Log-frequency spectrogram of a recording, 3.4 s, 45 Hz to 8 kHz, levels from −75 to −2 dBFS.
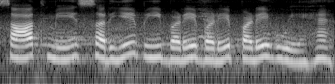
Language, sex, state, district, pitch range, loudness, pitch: Hindi, female, Punjab, Pathankot, 215-240 Hz, -17 LUFS, 225 Hz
